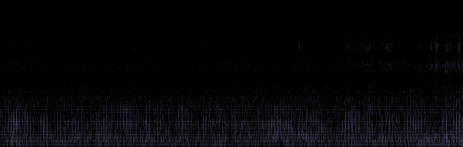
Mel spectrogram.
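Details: A pair of sister cats talking to each other; a faint, even purr hums steadily throughout, with slight swells near the end against a quiet indoor background.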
